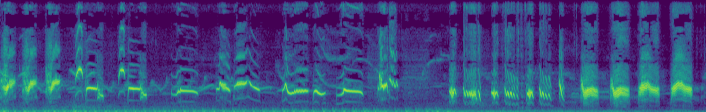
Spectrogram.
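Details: Tame Chinese hwamei kept in a cage, with yellow legs, bill and feathers, singing like a machine: loud slurred whistles at first, then a steady string of rapid, rich, repeated notes about every third of a second.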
